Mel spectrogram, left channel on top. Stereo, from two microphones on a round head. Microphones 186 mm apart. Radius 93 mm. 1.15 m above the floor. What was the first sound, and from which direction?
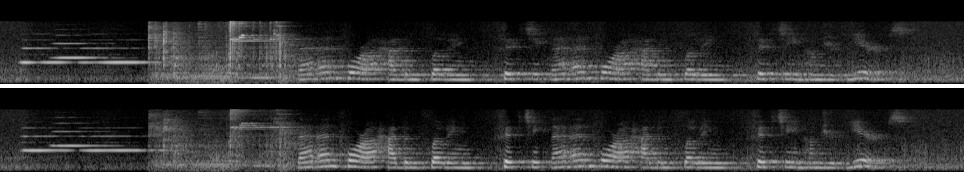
A flute, 60° right (ahead or behind).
